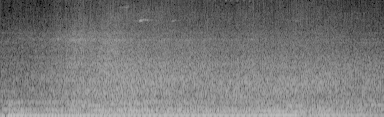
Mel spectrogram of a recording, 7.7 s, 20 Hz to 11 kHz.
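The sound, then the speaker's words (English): Steady roar of road traffic on Federal Boulevard, a five-lane street with two lanes in each direction and a center turning lane, engines and tires rumbling continuously and heavy vehicles passing, traffic approaching from both directions, no voices. “Federal Boulevard is 5 lanes in total, 2 lanes in each direction and a center turning lane.”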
